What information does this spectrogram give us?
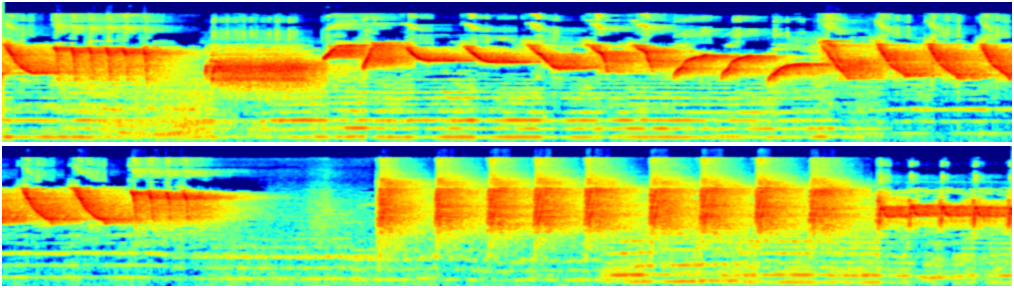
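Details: Long-tailed shrike in energetic full song: runs of sharp descending whistles, quick buzzy bursts and longer slurred notes, a brief pause near the middle, then dense rapid chattering phrases, with a constant low droning tone underneath.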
